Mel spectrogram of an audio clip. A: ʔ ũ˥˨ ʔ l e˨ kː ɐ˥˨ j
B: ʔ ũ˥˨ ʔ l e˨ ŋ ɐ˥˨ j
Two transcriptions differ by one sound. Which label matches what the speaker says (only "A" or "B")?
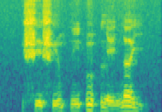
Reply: B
